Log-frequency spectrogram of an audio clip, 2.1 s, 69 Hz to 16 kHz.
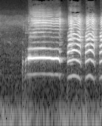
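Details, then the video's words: Peacock calling while dancing: one loud, nasal, strongly harmonic wail held for about 0.7 seconds, then three shorter arched cries in quick succession, over a low background hum. "Peacock voice with dance"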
